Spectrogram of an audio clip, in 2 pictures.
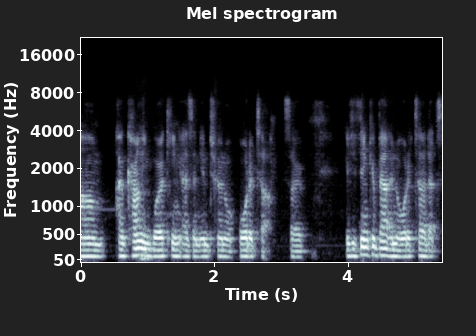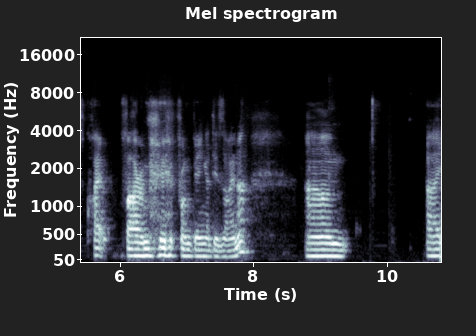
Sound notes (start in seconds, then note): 6.4 chuckles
